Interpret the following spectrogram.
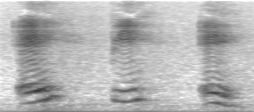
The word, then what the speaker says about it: apa: So the Indonesian word for this episode is apa. A-P-A. And you pronounce it as apa.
